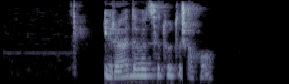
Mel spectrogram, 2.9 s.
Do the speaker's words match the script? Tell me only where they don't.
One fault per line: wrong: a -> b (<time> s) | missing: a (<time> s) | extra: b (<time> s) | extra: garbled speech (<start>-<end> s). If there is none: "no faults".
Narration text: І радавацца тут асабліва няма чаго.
missing: асабліва няма (1.8 s)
